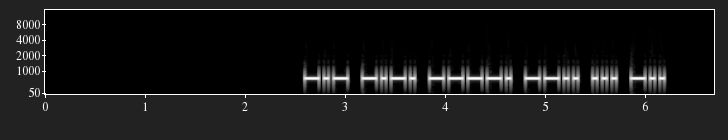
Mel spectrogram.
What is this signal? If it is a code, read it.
Morse code, heard as a keyed tone, about 25 wpm, 700 Hz. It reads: KC9ZSD
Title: USA Call Signs - 6 Characters - Repeated 3x - 25wpm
